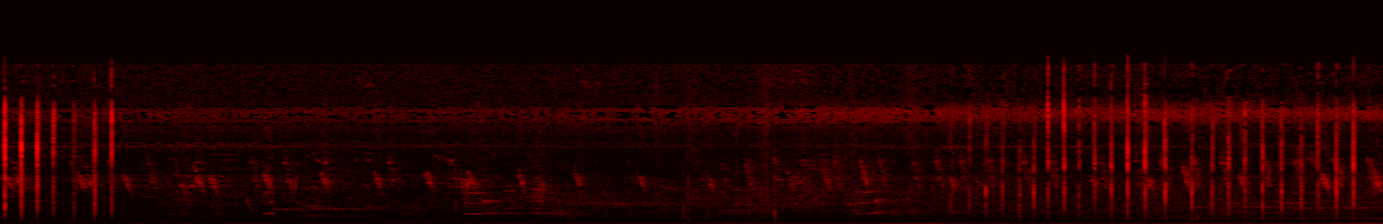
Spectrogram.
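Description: Small birds chirping, with short falling calls through the middle. Runs of rapid, sharp ticks come at the very start and again from about two-thirds of the way in.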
